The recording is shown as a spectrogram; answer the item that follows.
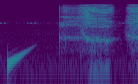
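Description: A quick rising whistle-like glide, then about a second in a breathy cartoon snore lasting just under a second.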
